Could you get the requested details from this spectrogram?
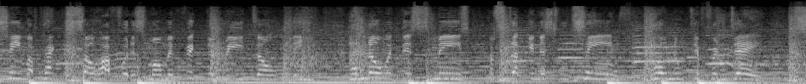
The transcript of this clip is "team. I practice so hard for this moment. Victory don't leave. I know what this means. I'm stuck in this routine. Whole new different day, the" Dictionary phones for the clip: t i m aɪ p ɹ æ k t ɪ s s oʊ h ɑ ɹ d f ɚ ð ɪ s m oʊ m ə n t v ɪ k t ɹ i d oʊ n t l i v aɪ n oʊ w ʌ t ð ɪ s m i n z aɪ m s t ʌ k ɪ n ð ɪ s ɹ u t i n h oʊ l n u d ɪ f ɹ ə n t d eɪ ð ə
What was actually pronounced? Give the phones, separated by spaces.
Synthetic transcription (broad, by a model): t i m aɪ p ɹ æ k t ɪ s s oʊ h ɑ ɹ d f ɚ ð ɪ s m oʊ m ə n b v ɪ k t ɹ i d oʊ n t l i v aɪ n oʊ w ʌ t ð ɪ s m i n z aɪ m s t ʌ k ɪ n ð ɪ s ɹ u t i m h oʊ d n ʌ d ɪ f ɹ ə n d eɪ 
